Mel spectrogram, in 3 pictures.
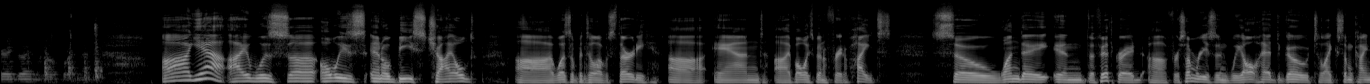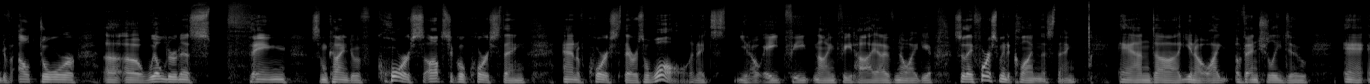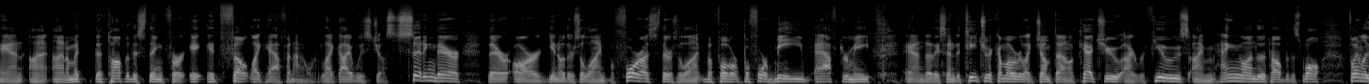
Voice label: Voiceover Fun Story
